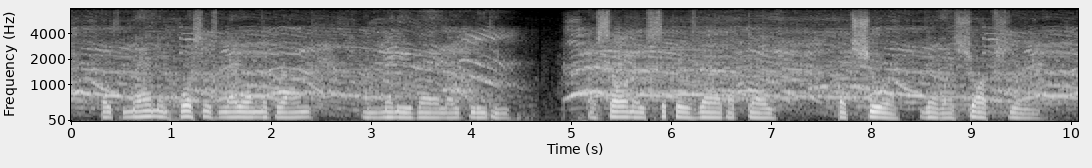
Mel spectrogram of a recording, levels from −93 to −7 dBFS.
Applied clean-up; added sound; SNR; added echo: none; Crowd; 3 dB; none.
